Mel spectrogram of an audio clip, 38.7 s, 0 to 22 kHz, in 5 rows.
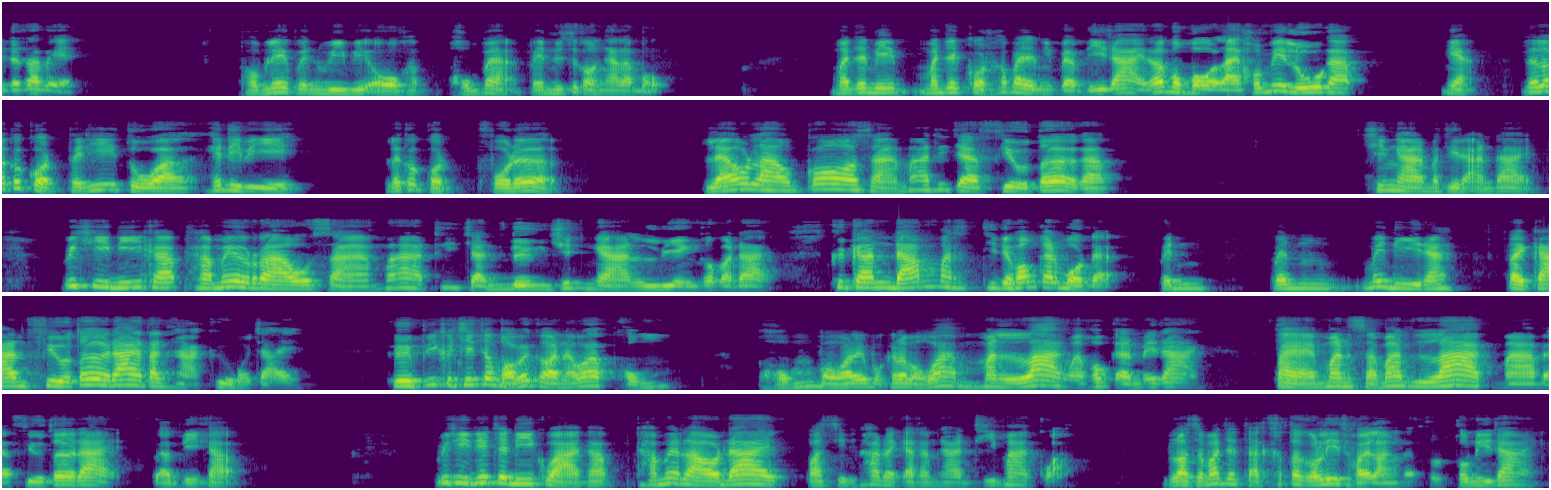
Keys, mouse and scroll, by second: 1.7 click, 3.0 click, 5.2 click, 8.7 click, 10.3 click, 13.7 scroll down 1, 14.5 click, 15.0-15.6 scroll up 2, 16.1 scroll up 1, 16.6-17.9 scroll down 4, 17.9 space, 18.1 click, 18.6 click, 19.4 middle click, 20.0 Delete, 20.2-21.5 scroll up 7, 22.5 scroll up 2, 23.2 scroll up 2, 30.7 scroll down 2, 31.3 scroll down 2, 32.0 click, 32.6-33.2 scroll up 1, 33.4 click, 33.6-34.0 scroll down 1, 34.4 click, 35.3 click, 35.7 middle click, 37.9 click.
